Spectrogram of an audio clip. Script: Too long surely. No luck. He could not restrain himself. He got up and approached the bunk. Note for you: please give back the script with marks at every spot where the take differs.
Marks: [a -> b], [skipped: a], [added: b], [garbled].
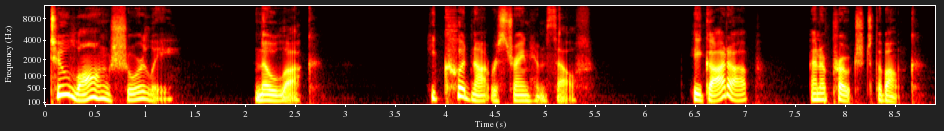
Too long surely. No luck. He could not restrain himself. He got up and approached the bunk.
